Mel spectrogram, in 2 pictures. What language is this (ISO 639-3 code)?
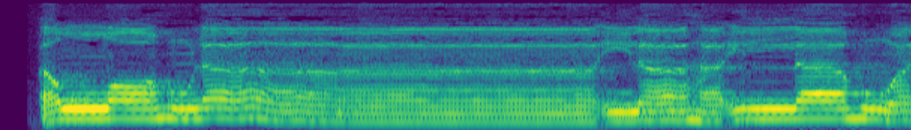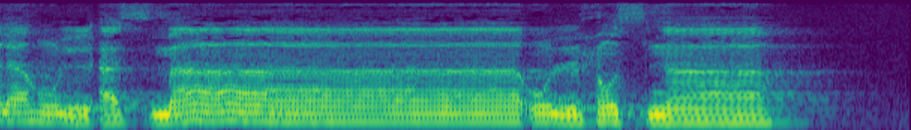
ara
